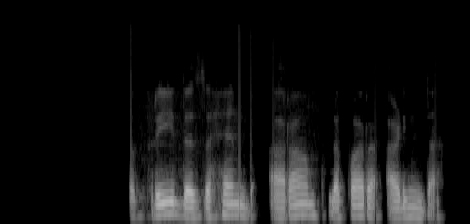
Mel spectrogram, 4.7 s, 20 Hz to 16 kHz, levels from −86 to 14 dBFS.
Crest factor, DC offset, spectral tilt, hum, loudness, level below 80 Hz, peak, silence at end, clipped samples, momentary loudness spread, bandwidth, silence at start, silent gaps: 18 dB; under 0.1%; -11 dB/octave; none; -29 LUFS; -70 dBFS; -12 dBFS; 0.3 s; under 0.1%; 14 LU; 4.5 kHz; 1.3 s; 2.64-2.68 s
